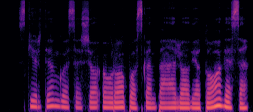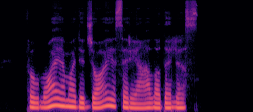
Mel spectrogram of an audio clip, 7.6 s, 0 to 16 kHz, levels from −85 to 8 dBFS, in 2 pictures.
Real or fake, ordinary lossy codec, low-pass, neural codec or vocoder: real; Opus, 32 kbps; 14.4 kHz; none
